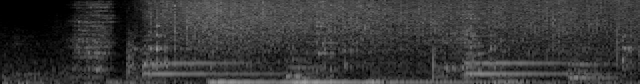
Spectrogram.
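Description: Bacon and mussels sizzle in a pan while beer-steamed mussels with bacon are being made: a loud, steady crackling hiss that swells in after a quieter first half-second, with a low hum and faint stirring beneath it. No one speaks.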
